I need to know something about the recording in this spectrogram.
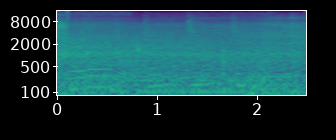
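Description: Wind rumbling on the camera microphone while riding a bicycle along a town street, with traffic going by underneath.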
